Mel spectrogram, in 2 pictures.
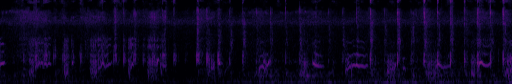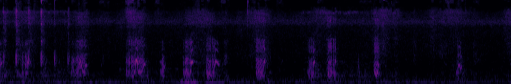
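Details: Pet guinea pig making an unfamiliar call: a quick run of short, clipped squeaks and chuts, roughly two per second, unevenly spaced and fairly soft, with faint rustling in between.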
